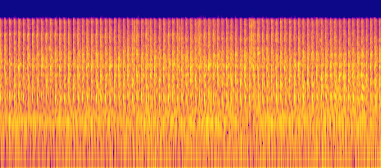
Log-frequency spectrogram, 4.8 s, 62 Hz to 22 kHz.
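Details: 1959 Ford Galaxie Fairlane 500, engine off, battery just connected: fast, even clatter of about 3.5 ticks per second from the dashboard clock's auto-rewind; unhooking the clock's inline fuse stopped the noise.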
